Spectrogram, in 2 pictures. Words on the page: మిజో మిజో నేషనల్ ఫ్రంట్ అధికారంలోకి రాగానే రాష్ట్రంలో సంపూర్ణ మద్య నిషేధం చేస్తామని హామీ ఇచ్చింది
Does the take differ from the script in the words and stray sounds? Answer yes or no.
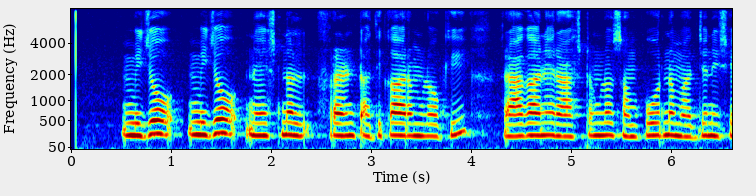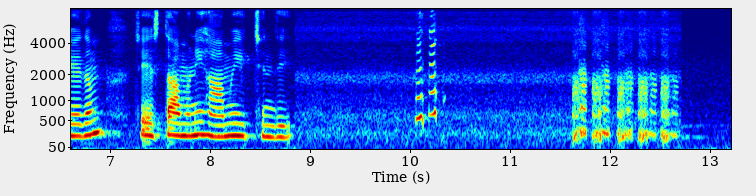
yes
